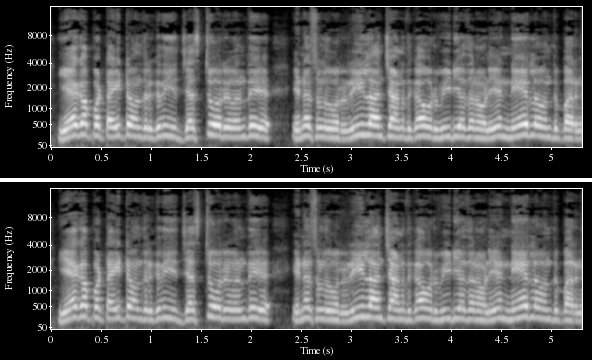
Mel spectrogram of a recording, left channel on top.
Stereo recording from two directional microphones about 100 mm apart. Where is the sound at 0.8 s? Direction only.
35° left (ahead or behind).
